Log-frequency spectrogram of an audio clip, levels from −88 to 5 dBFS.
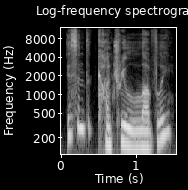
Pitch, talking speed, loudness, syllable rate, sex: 180 Hz, 155 wpm, -15 LUFS, 5.1 syllables/s, male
